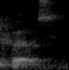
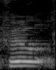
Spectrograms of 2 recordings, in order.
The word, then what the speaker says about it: Krewe: parades all together then there's all these marching crews okay which also have names and there's all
